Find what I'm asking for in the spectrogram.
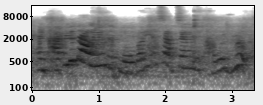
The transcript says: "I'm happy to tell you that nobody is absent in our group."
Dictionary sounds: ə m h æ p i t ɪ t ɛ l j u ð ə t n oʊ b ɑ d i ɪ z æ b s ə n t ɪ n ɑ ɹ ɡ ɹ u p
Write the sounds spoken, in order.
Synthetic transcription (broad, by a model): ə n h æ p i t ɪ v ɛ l j u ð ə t n oʊ b ɑ d i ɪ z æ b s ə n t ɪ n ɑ l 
